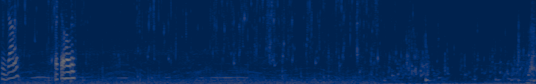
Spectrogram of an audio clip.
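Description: Water splashing and trickling around a large redfish held by its jaw at the surface, with two short sharp splashes in the first half-second, then steady sloshing.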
